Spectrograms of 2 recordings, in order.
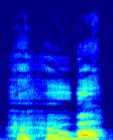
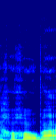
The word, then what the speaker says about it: jojoba: I have some almond oil, and I have some jojoba. You can say it like that, or you can just say it jojoba. I said jojoba for a really long time.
